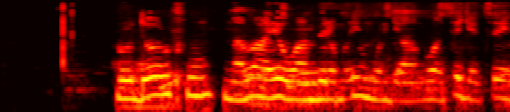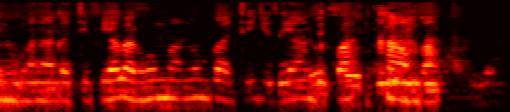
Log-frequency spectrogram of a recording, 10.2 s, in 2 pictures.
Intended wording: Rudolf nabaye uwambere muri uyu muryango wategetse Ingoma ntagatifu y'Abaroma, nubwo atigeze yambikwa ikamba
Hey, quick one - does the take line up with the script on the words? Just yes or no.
yes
